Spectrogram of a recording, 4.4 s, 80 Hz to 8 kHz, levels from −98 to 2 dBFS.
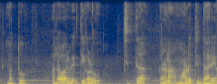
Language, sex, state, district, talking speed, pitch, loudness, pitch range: Kannada, male, Karnataka, Bangalore, 110 wpm, 185 Hz, -17 LUFS, 175-200 Hz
